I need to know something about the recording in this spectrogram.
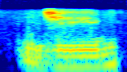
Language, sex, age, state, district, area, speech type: Sindhi, male, 60+, Uttar Pradesh, Lucknow, urban, conversation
